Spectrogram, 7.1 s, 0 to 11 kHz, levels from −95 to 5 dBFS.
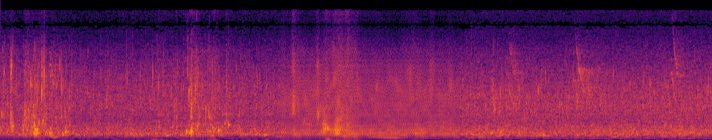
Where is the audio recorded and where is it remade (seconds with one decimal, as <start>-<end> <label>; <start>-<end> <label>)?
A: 0.0-2.8 recorded; 2.8-4.6 remade; 4.6-7.1 recorded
